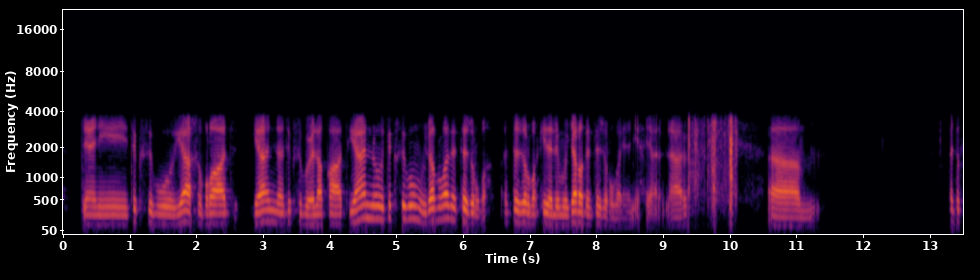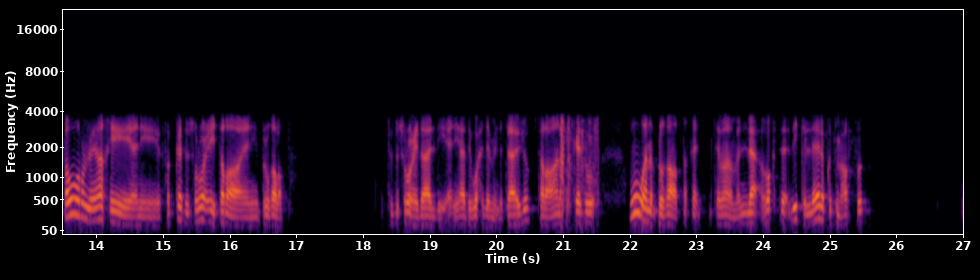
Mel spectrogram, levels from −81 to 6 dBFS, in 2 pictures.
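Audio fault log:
Throughout: iLBC codec. The speech passes through a narrowband VoIP coder whose 30 ms frames each stand alone, which fits iLBC at 13.33 kbps. Only about 250 Hz to 3.5 kHz survives, so the audio sounds thin, muffled, plainly rough and slightly synthetic.
1.56–1.59 s: lost iLBC frames. One 30 ms packet went missing, and the decoder filled the gap by repeating the last pitch cycle blended with noise. This causes a brief held, faintly buzzy vowel-like smear. Because each frame is independent, clean decoding resumes immediately afterwards.
9.37–10.11 s and 20.95–21.55 s: cable scratch noise. Dense, irregular bursts of crackling and rustling sit over the speech. The first is roughly as loud as the speech itself, and the second is a little quieter. This is likely a worn cable, connector or control being moved, so its contact resistance fluctuates rapidly.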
